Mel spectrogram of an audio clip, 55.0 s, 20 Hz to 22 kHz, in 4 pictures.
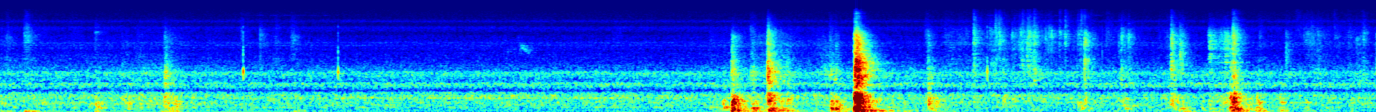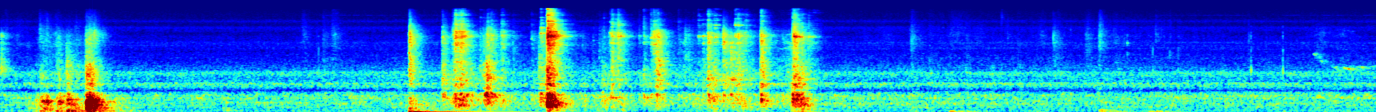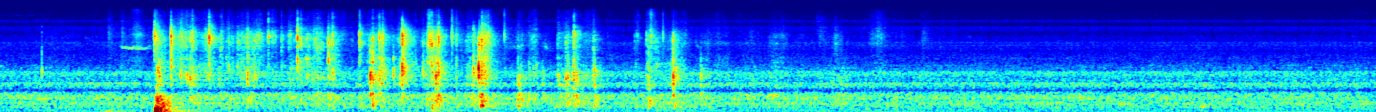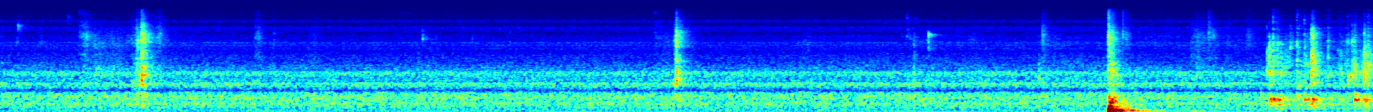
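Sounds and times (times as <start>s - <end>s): knocks and clatters in kitchen: 7.2s - 9.4s, 14.1s - 15.0s
paper bag crinkling: 9.6s - 11.2s, 29.0s - 35.4s
thump: 52.4s - 52.7s.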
